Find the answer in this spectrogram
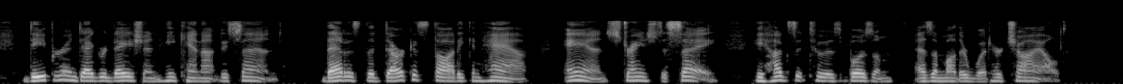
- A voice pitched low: No, medium, 170 Hz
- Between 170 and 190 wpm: No, average, 160 wpm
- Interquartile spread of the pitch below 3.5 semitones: Yes, average, 2.8 semitones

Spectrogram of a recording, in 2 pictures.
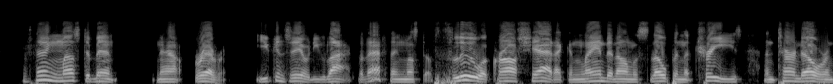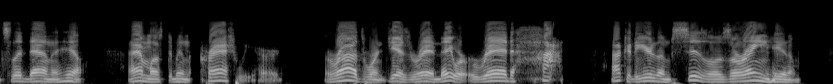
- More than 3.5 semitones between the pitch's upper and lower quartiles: Yes, average, 4.4 semitones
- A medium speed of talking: No, fast, 230 wpm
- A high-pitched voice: No, low, 135 Hz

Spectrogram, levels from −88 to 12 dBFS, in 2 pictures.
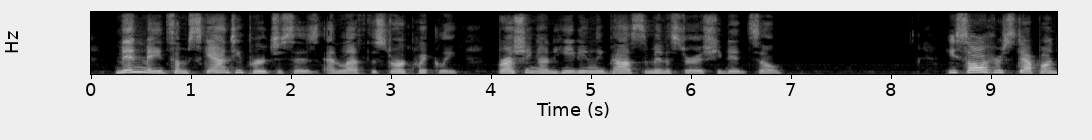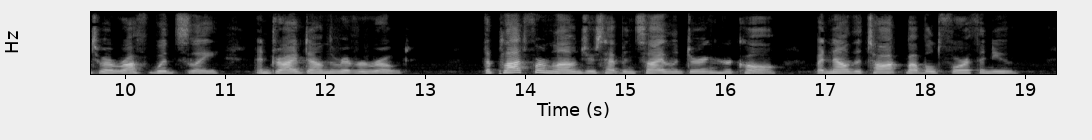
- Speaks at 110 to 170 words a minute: Yes, average, 155 wpm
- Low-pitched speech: No, high, 190 Hz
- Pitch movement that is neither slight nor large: No, narrow, 2.1 semitones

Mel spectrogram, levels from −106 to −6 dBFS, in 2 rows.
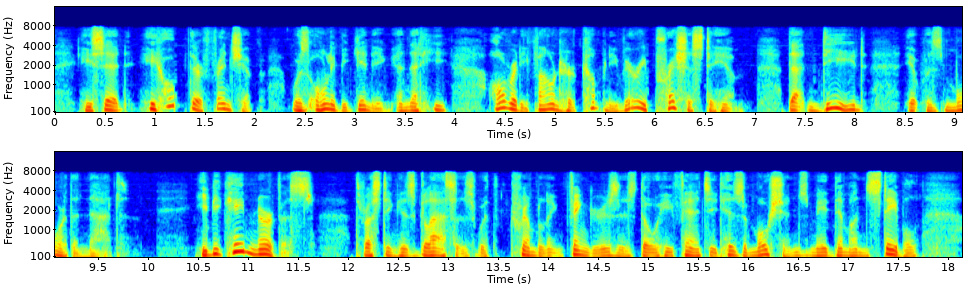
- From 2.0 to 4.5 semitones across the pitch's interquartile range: No, wide, 5.4 semitones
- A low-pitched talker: Yes, low, 120 Hz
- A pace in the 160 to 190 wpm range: No, average, 150 wpm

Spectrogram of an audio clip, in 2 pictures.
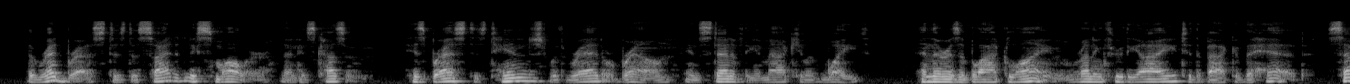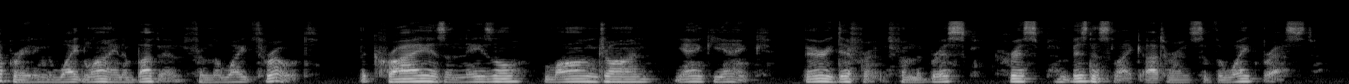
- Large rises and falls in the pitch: No, average, 3.0 semitones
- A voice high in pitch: No, low, 120 Hz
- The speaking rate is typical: Yes, average, 155 wpm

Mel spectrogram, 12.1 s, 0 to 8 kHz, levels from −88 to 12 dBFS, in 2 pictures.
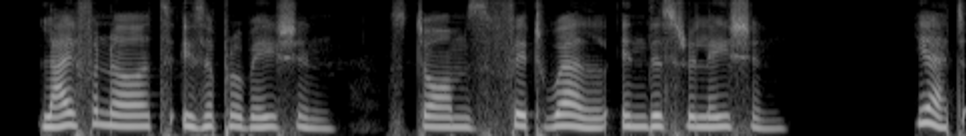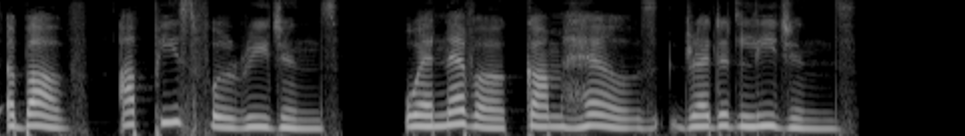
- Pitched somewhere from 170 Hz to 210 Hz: No, high, 225 Hz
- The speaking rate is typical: No, slow, 115 wpm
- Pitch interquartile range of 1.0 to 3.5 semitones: Yes, average, 2.7 semitones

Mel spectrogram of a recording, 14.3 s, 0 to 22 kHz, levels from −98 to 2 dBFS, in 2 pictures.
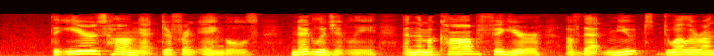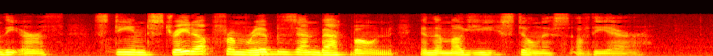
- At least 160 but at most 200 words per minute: No, slow, 135 wpm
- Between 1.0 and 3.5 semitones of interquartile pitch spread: No, average, 4.2 semitones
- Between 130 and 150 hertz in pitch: Yes, medium, 140 Hz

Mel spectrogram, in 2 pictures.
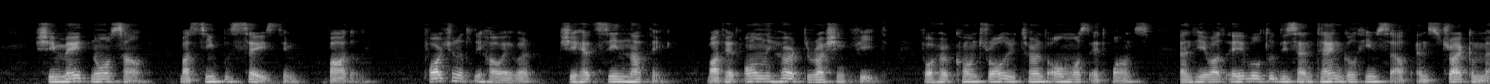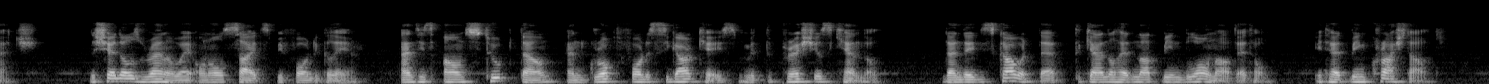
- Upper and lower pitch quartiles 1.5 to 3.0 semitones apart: Yes, average, 2.7 semitones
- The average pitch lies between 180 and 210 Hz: No, low, 115 Hz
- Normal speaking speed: Yes, average, 165 wpm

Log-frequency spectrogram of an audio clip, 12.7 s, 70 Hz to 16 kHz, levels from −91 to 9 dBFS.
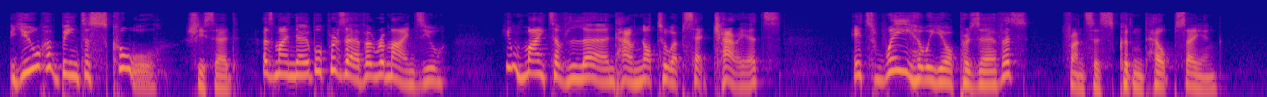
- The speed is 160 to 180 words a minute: No, average, 150 wpm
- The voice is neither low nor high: No, high, 200 Hz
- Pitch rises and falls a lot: Yes, wide, 6.8 semitones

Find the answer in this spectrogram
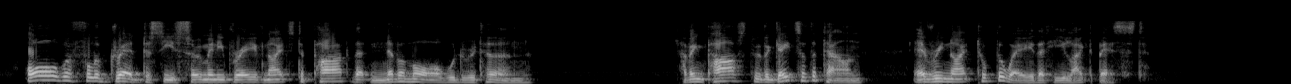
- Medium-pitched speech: No, low, 115 Hz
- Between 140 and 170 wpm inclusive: Yes, average, 160 wpm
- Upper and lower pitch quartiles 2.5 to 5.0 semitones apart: No, wide, 5.6 semitones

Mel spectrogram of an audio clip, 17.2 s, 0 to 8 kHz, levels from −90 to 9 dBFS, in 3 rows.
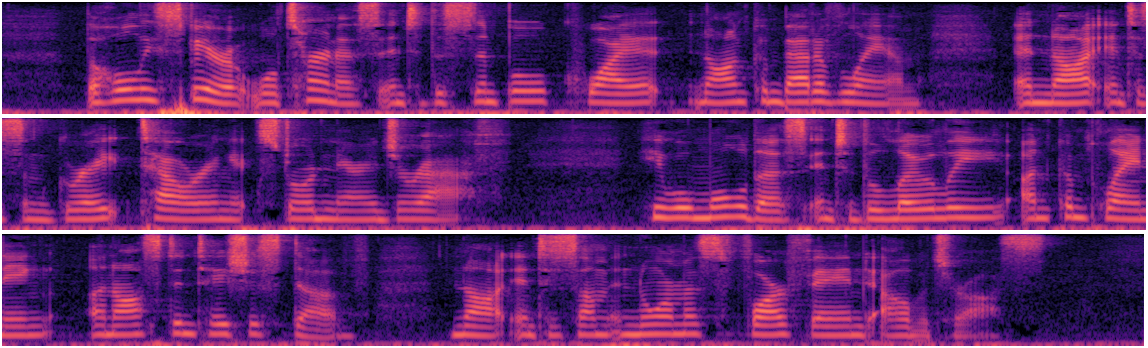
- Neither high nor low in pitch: No, high, 210 Hz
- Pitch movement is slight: Yes, narrow, 2.1 semitones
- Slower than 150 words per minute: Yes, slow, 135 wpm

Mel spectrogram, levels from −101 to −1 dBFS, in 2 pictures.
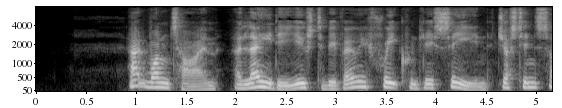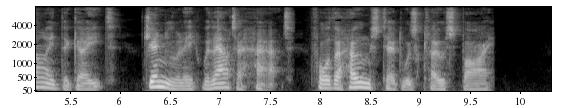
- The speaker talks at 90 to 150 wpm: Yes, average, 145 wpm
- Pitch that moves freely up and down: Yes, wide, 7.3 semitones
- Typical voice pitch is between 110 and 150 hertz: Yes, medium, 140 Hz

